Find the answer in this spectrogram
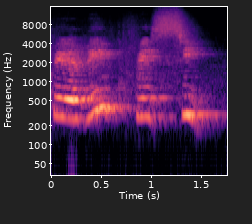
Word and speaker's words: péripéties: péripéties les pays riches et si ça s'écrit périphérie petty mais ça se prononce péripéties qu'est ce que c'est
